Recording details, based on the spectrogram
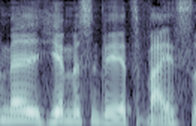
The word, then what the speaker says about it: Vyse: Die Agentin heißt Weiß. Das Ganze wird geschrieben. V-Y-S-E.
